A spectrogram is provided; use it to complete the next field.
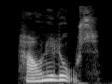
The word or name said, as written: havnelods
